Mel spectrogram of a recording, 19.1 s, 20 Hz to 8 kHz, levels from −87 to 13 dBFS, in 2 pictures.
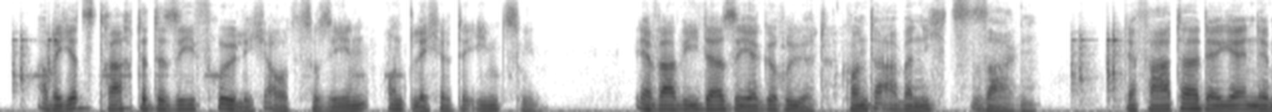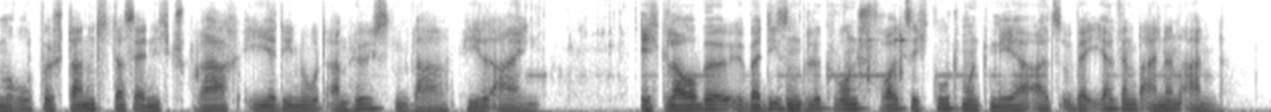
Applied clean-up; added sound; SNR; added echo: neural diffusion model UNIVERSE++.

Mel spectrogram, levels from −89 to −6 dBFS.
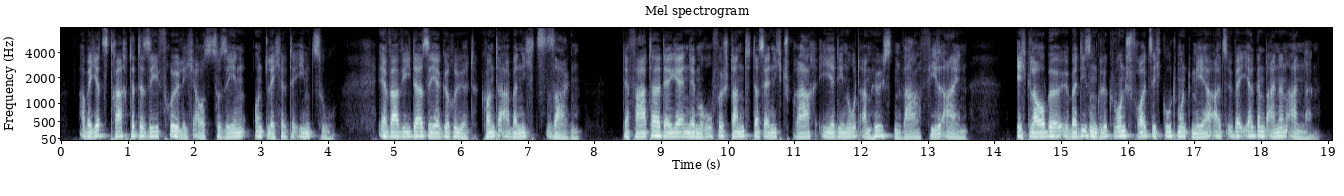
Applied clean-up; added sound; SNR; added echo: none; none; none; none.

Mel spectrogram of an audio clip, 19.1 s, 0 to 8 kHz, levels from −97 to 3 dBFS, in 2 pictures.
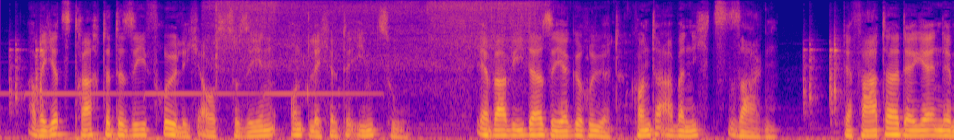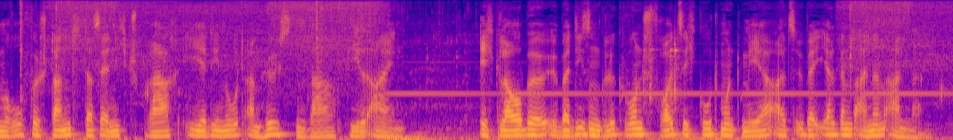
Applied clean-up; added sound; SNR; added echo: none; Water + Motor vehicle (road); 16 dB; none.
